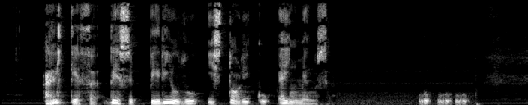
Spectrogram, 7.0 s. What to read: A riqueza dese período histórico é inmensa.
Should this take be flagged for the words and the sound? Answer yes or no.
yes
